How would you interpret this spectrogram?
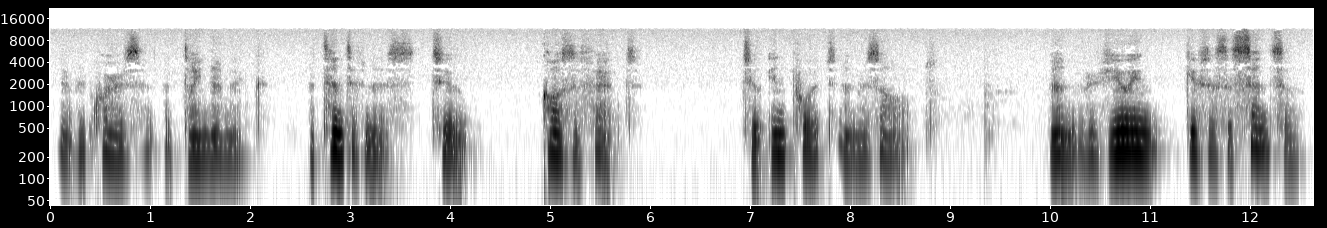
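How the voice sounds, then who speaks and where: Woman, meditation teacher, soft husky breathy voice, heavy creak, unhurried, gentle, deliberate short phrases. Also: medium pitch, poor audio. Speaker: Buddhist nun, meditation teacher. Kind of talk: guided meditation instruction.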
